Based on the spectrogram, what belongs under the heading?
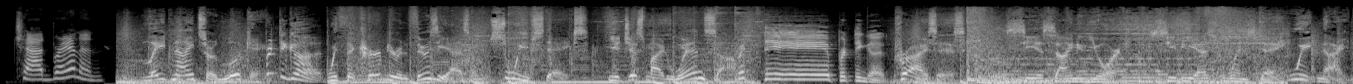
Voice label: Promo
